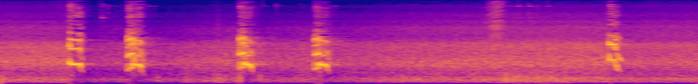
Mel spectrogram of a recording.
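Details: Little puppy barking: five brief, high yapping barks at uneven intervals over about four seconds, with a faint extra noise between them and a low steady hum behind.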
